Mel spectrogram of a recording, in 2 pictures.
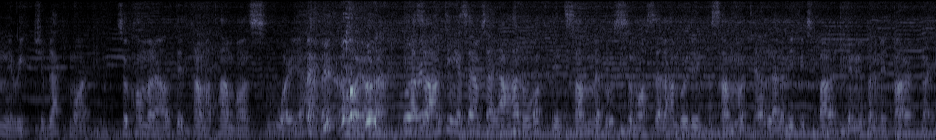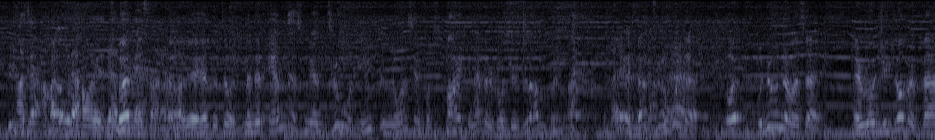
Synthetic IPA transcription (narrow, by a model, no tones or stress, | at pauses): nːɪɾɪtt͡ʃɪblækma̰ɾk | sɔkʰɔmːəɾɛalt̪iːd̪fɾamːat̪hanvaɾɛnsvoːɾjæːvjɑ̰alsɔant̪ɪŋːənsaæɾɔmshæːɾaɦanoːkt̪əɪnt̪ə̥samːamɛbɵsːɔmɔsːɛlːəɾhanbɵd̪ːəɪnt̪əpʰɔsamːahʊt̪ʰɛlːɛlːəɾvɪfɪkːspaɾkənʉ̟ːt̪anɛveːt̪vaɾfə̰ɾals̬ɔhalaɦajəd̪ɛmvisaɑjaɛɾheːlt̪ʊt̪ʰɾulɪt̪mɛnd̪ɛnɛnd̪asɔmjat̪ʰɾuːɾɪnt̪ənɔnsɪnfɔspaɾkənɛld̪əɾɔd͡ʒəɡlambəɾva | at̪ʰɾuːdɛ | ɔɔd̪ɔɵnd̪ɾamansæːɾ | ɛɾɔdɾɪɡlɔbəbɛ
